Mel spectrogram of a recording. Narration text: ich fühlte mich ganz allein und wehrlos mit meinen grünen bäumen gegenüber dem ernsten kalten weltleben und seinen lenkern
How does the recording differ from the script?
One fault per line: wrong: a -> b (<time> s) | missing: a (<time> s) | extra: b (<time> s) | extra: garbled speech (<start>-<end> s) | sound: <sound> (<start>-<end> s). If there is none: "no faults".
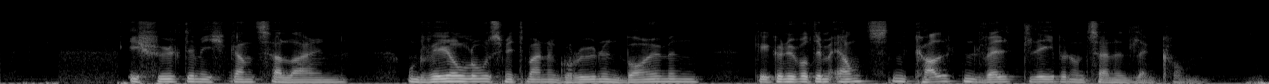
no faults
